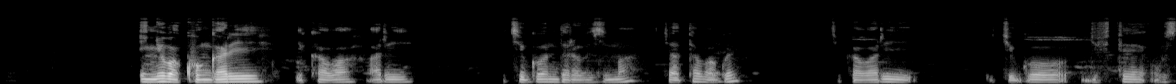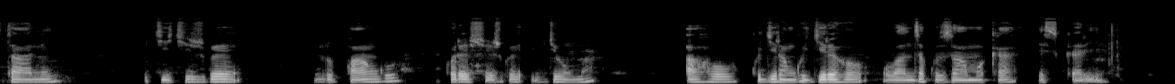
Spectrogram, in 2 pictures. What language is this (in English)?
Kinyarwanda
